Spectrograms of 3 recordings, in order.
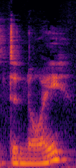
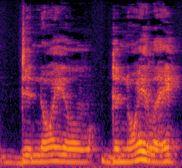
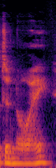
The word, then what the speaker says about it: Denoille: It sure sounds better than Denoyle. Yeah, I tried like 7 different pronunciations. Just for our audience, it's spelled Denoille. So I'm going to say Denoy.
